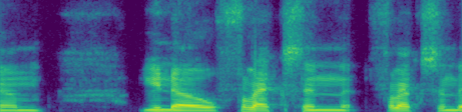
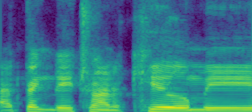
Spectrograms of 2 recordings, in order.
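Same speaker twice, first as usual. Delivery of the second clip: ordinary talk, nothing marked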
